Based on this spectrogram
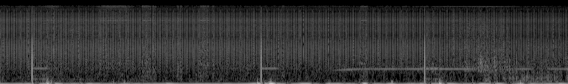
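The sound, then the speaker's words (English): Electromagnetic noise from electrical devices in Temple Bar Square during icy weather, picked up with homemade headphones: a steady bed of buzzing static with faint high whining tones, broken by three sharp crackling clicks and a brief sustained tone midway, no voices. “And I have this special pair of homemade headphones which allow you to listen to sounds coming off electrical devices.”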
